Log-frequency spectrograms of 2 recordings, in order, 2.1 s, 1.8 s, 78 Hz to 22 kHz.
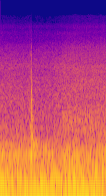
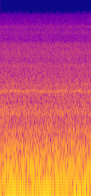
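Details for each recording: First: Cold-started 26-year-old Jeep Wrangler TJ at idle: a steady low drone with a faint tinny buzz as the muffler's outer shell, unhooked from the inner shell, rattles; the noise stops once warm, and replacement of the muffler and exhaust pipe is planned. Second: 1999 Jeep Wrangler TJ, 4.0 inline six, after EVAP hose fix cleared check engine light: deep steady even rumble with no knocks or ticks; normal idle.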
